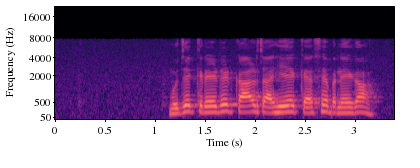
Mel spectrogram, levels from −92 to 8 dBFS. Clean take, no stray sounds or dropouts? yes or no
yes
